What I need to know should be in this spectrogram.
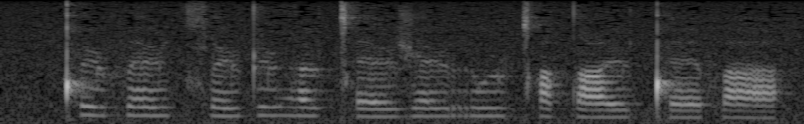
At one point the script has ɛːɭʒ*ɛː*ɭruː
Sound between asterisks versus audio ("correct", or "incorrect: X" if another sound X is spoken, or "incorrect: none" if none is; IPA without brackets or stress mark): correct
